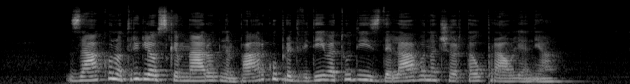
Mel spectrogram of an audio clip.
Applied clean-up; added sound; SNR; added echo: none; none; none; none.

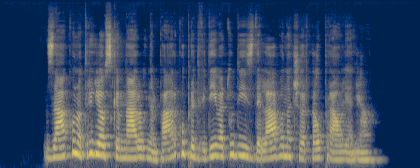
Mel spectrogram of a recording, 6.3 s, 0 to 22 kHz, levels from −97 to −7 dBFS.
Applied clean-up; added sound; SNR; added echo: neural mask model Resemble Enhance denoiser.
